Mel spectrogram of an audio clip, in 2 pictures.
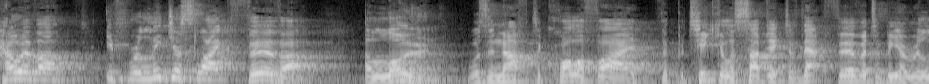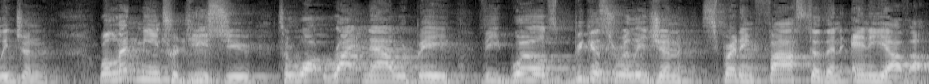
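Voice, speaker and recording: Amid audible room echo, a man with an Australian accent and a high pitch speaks at a moderate pace with ordinary pitch variation. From Melbourne, Australia. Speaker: comedy debater. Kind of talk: comedic debate speech. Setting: stage with audience. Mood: humorous, wry. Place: hall. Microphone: podium.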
